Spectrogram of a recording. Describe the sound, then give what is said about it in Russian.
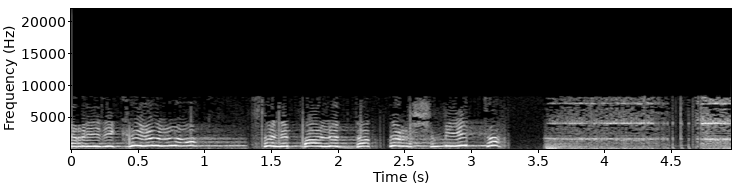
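Bursts of warbling, trilling electronic telephone ringing repeat several times, part of a telephone sound composition by director Marina Smirnova Fretzi, then give way to a hissy line with faint steady tones. No one speaks. “Это уже телефонная композиция моего акустического соавтора, режиссера Марины Смирновой Фрэтци.”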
